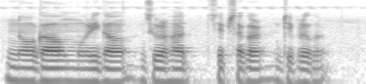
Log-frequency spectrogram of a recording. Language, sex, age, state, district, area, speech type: Assamese, male, 30-45, Assam, Nagaon, rural, spontaneous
